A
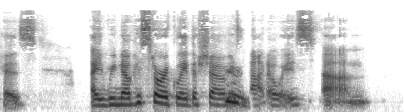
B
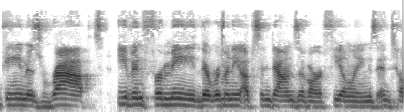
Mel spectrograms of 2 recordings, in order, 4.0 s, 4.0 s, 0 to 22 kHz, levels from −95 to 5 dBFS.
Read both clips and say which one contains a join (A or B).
B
